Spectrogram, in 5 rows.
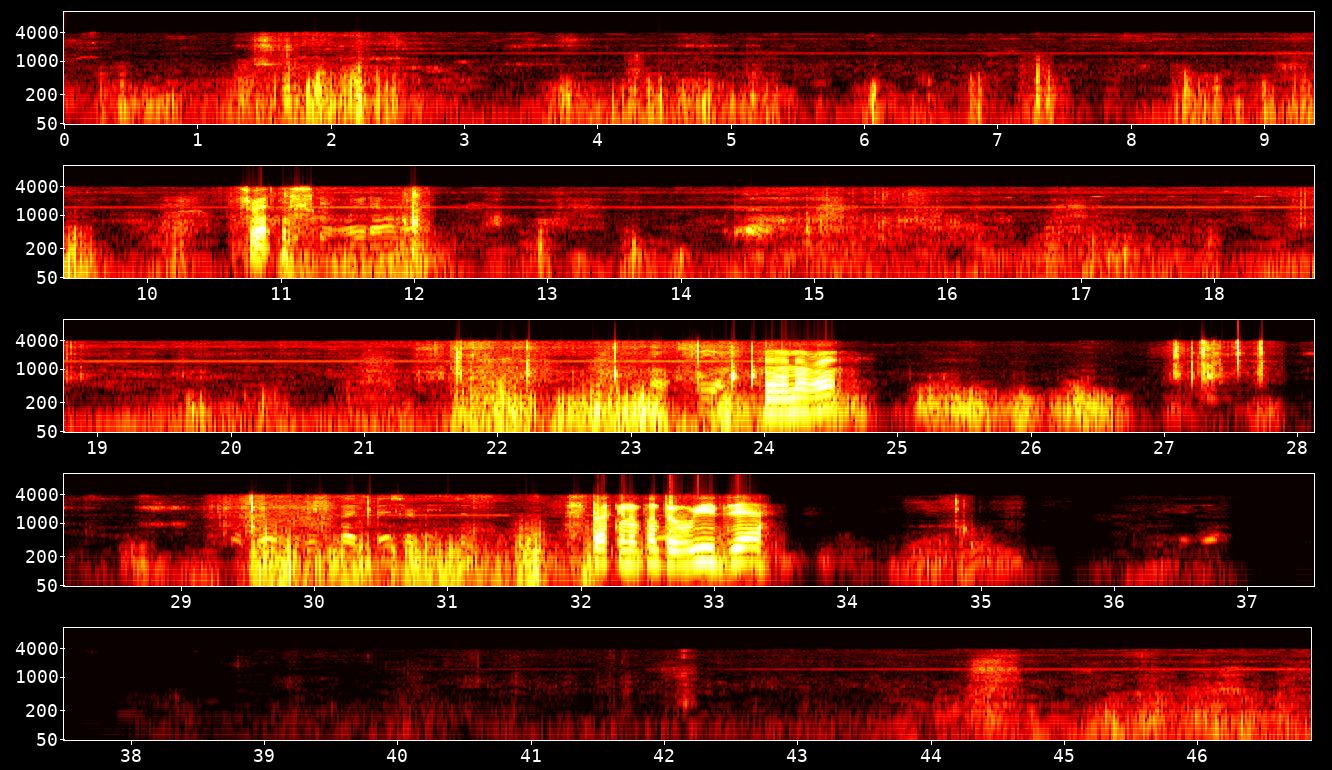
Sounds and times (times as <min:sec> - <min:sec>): Speech: 0:10.6 - 0:12.1, 0:23.4 - 0:24.8, 0:29.4 - 0:33.5.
